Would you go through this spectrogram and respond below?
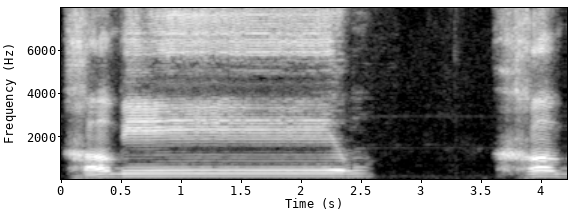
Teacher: Tapi ketika diwakafkan, diberhentikan, maka panjang bacaannya menjadi 6 ketuk. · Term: mad arid lisukun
